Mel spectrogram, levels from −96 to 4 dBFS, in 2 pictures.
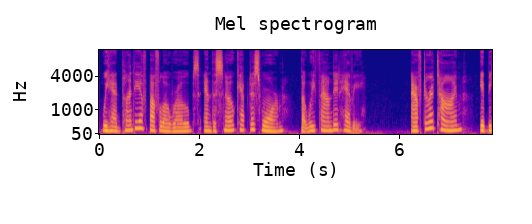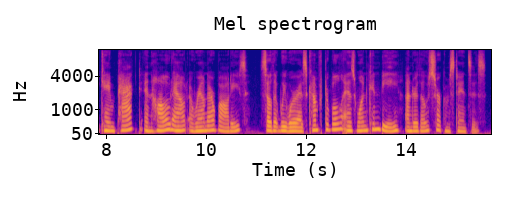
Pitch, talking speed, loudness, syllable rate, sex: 175 Hz, 160 wpm, -20 LUFS, 4.8 syllables/s, female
